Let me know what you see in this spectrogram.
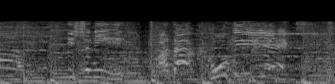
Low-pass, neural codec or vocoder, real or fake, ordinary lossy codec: none; none; real; none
